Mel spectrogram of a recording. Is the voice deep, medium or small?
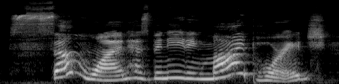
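small. It is said in a tiny, small voice.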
